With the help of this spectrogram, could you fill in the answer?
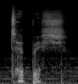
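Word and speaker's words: Țepeș: tepes y tercero tps leas en perfecto español te page en algo parecido al rumano aunque la pronunciación original sería casi como si tuviera dos shc hachís como chepes chepes tercero más conocido o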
